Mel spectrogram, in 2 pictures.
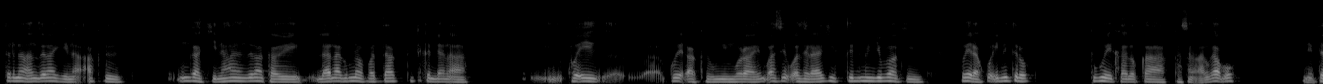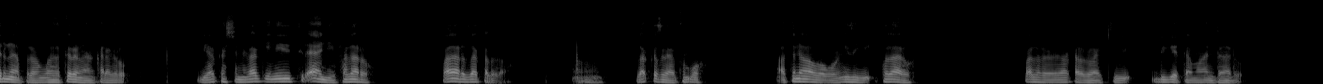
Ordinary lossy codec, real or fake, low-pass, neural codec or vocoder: none; fake; 14.4 kHz; codec, 44.1 kHz, 7.8 kbps, DAC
